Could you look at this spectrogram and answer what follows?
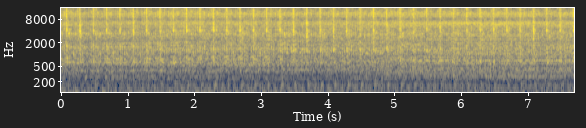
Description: IN THIS CASE, THIS DD13 ENGINE WAS HAVING A VERY LOW KNOCKING SOUND FROM IN THE INTERIOR OF THE ENGINE. SADLY HE ENGINE NEEDS TO BE OPEN TO INVESTIGATE THE INTERNAL DAMAGE.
